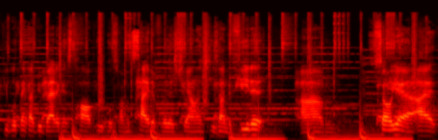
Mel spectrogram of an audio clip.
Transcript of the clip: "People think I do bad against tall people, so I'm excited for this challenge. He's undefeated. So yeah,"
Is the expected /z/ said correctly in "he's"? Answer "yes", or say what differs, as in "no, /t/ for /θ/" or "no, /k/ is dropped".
yes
